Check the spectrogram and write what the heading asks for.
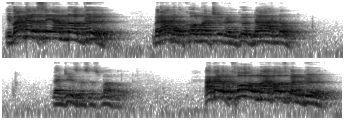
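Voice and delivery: loud, high preacher's cry; full-force sermon delivery; fiery preaching. Acted. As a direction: preach it out to the church.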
